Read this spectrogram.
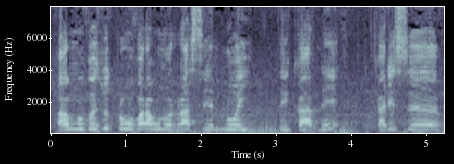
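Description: Male official, slightly high voice, congratulatory address, noisy outdoor recording. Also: level tone. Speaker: town hall representative. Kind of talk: short congratulatory speech. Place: open-air fairground stage. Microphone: distant camera, speech over loudspeakers. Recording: distant outdoor recording, clear noise.

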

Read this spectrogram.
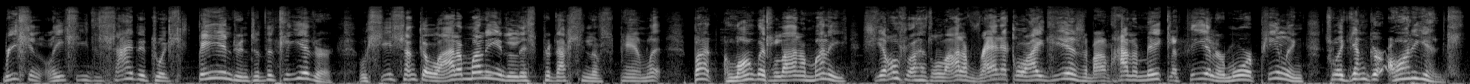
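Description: A man's voice: high voice, animated, moderate pace, few pauses, bright, forceful tone, low-quality recording. An actor playing a chatty, effusive male informant who loves the theatre, in a comedy audio drama. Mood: confiding, gossipy. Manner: effusive, gossipy.

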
